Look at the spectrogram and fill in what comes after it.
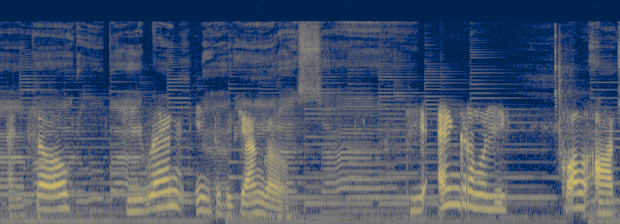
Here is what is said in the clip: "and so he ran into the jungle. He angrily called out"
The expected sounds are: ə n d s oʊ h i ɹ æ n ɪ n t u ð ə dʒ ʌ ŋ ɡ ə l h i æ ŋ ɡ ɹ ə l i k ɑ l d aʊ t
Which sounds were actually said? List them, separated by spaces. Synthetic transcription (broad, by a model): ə n s oʊ h i w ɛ n ɪ n t u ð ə dʒ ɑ ŋ ɡ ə l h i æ ŋ ɡ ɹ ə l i k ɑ l aʊ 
